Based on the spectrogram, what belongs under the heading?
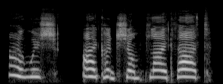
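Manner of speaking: Pooh, innocent and fumbling; Pooh bear voice. A narrator's reading. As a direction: play a guileless little bear. Pooh thinking aloud.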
